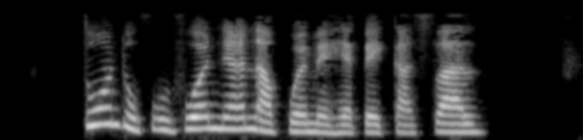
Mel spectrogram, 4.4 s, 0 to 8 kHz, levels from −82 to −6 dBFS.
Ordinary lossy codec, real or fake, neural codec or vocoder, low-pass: MP3, 24 kbps; fake; codec, 16 kHz, 0.3 kbps, FocalCodec; 7.2 kHz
